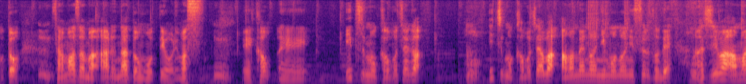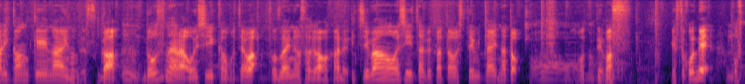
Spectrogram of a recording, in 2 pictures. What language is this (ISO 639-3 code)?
jpn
